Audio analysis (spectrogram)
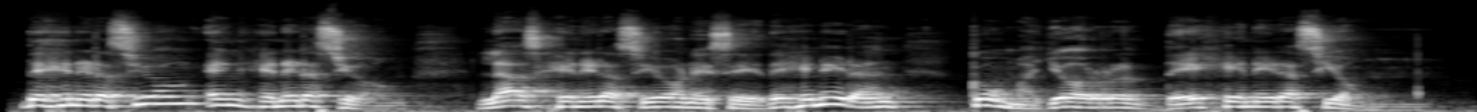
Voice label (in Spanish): DEGENERACIÓN trabalenguas; Spanish Tongue Twisters To Perfect Your Pronunciation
